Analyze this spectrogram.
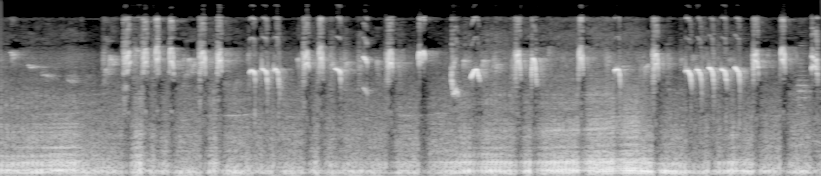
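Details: Brown-throated sunbird (konin) singing energetically, recording used to prompt young birds to respond: dense high thin chirps and short falling whistles in quick clusters, some rising slurs, with a continuous low background hum throughout.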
